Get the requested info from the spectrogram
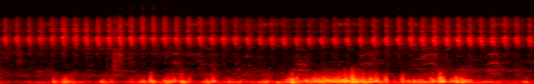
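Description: A bird singing a fast, even trill of rapid pulses at one steady pitch, unbroken throughout, with a few softer short notes. A low rumbling noise swells beneath it, loudest a little past the middle.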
